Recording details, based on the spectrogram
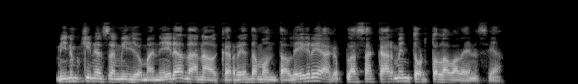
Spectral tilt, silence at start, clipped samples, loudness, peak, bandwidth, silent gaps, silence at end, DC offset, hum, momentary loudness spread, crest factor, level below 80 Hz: -6 dB/octave; 0.55 s; under 0.1%; -18 LUFS; -2 dBFS; 7.6 kHz; none; 0.75 s; under 0.1%; none; 5 LU; 16 dB; -58 dBFS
